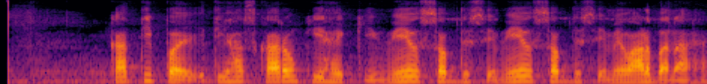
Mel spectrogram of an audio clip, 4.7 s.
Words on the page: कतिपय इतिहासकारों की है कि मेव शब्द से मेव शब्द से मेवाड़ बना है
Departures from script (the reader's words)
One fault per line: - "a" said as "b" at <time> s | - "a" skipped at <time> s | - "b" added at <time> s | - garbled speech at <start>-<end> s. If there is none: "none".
none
